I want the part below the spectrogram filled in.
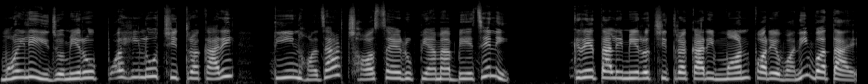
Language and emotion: Nepali, happy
